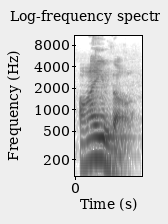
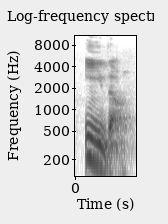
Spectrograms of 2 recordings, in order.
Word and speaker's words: either: in a different way it can also be pronounced either like this either or either okay so notice the difference in pronunciation again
